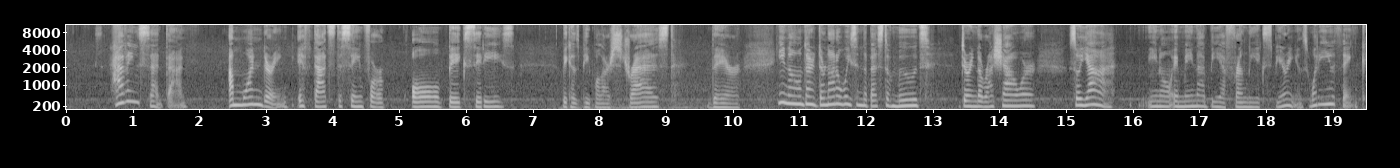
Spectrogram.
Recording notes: This episode is completely improvised and I recorded it outside while it was raining. I recorded it at this secret location in Toronto.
